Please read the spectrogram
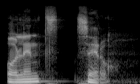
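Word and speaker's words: Olentzero: Olent cero. Así se llama. Olent cero. Olent cero. Sí. Así tal, tal como se escribe.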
